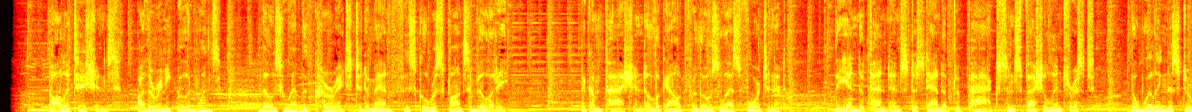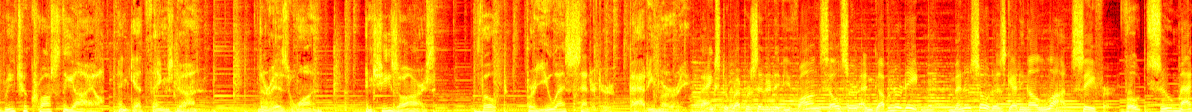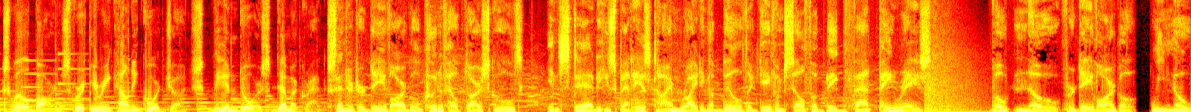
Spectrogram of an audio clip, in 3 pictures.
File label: Voice Overs Political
